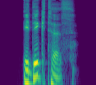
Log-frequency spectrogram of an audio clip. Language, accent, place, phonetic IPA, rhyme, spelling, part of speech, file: German, Germany, Berlin, [eˈdɪktəs], -ɪktəs, Ediktes, noun, De-Ediktes.ogg
- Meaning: genitive of Edikt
